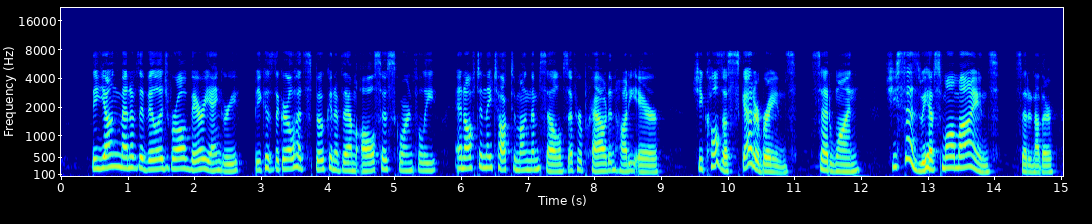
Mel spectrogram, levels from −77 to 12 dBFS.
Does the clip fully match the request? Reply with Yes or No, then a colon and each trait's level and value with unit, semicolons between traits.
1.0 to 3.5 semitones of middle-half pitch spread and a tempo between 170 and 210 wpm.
No: wide, 5.4 semitones; average, 190 wpm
